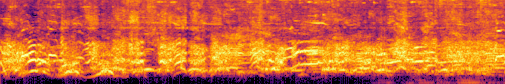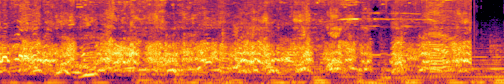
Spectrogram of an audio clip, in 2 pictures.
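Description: A team of Alaskan Malamute sled dogs barking, yipping and howling together, many overlapping rising and falling calls at once. Background music comes in underneath a few seconds in.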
